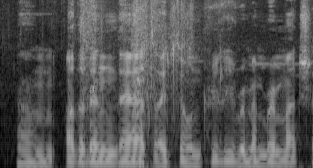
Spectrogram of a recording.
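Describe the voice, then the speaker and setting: With music in the background, a man with a non-native accent speaks in a fairly low voice, his tone relaxed and intonation fairly even. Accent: non-native accent, self-noted. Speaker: gaming YouTuber. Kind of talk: game commentary. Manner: relaxed, laid back.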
